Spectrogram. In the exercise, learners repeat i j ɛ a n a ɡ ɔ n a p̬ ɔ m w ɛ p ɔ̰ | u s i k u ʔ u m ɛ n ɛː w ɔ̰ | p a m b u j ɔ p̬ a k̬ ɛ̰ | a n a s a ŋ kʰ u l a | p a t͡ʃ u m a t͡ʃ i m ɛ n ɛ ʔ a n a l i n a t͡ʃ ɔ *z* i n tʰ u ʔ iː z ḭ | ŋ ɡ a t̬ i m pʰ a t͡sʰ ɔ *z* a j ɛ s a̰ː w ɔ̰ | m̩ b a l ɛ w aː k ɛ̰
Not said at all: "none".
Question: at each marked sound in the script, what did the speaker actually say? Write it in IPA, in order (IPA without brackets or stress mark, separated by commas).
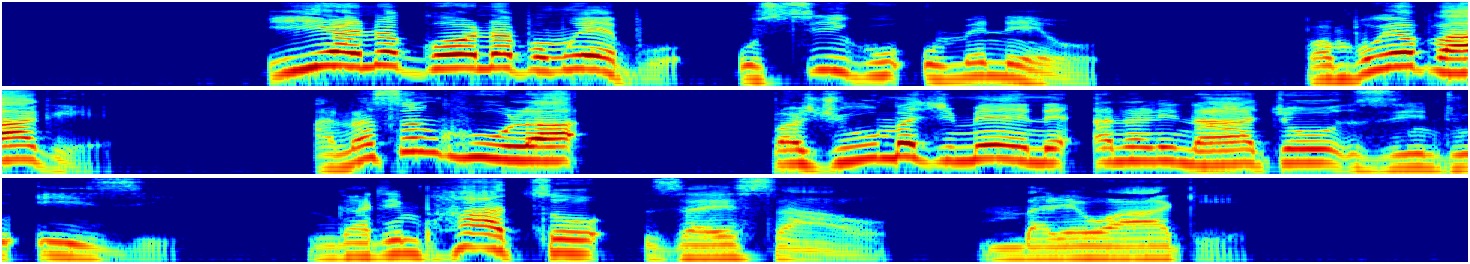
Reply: z, z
